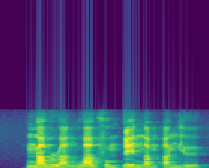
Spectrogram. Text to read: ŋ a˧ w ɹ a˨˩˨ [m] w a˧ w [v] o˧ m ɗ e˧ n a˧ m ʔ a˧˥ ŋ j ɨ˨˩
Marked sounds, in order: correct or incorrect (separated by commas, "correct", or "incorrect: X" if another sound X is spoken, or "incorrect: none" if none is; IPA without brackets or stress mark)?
incorrect: n, incorrect: f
